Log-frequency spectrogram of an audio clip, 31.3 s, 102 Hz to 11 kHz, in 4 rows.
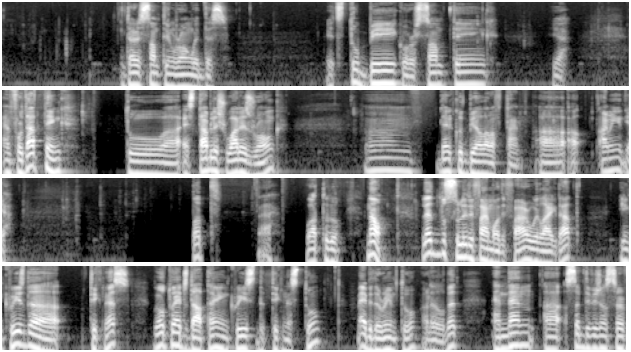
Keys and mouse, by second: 5.9 alt+q, 7.8 Tab, 8.7 shift+d, 9.7-11.3 alt+middle drag, 12.1 g, 13.0-19.9 alt+middle drag, 16.3 ctrl+Tab, 18.5 Tab, 19.9-31.3 drag.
